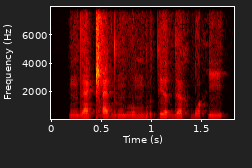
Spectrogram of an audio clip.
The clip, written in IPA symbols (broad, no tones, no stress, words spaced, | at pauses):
ndæǁæ doŋvumbutyə̯ dœxbɔx i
